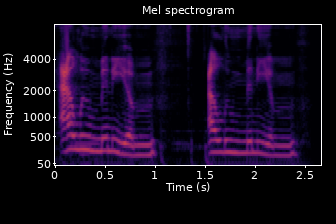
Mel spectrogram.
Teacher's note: the Brits say it aluminium aluminium they add a whole syllable in there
